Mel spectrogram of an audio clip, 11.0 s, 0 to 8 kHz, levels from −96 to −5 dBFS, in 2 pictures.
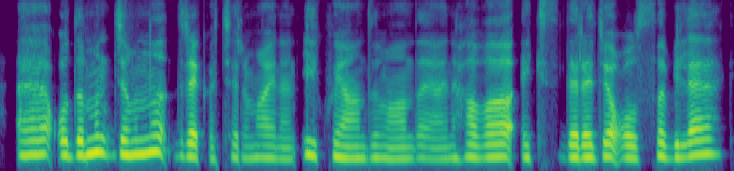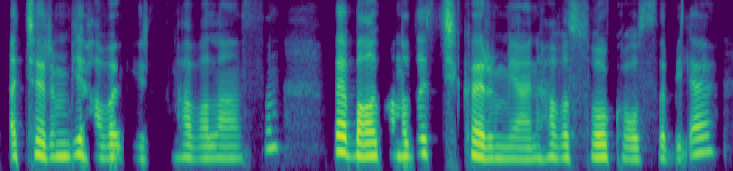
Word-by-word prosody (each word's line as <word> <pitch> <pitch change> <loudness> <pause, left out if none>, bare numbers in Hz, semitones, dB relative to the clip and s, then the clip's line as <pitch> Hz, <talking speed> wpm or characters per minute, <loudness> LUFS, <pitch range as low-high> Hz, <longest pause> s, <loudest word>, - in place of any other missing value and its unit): Eee, 205 +1 +2
odamın 200 +2 +4
camını 210 +1 +3
direkt 180 -3 +2
açarım, 160 +1 -9
aynen. 160 -3 -5
İlk 195 -3 -2
uyandığım 160 -1 -1
anda, 155 +2 -5
yani, 150 +1 -7
hava 175 +1 +2
eksi 170 +1 -9
derece 170 +1 +4
olsa 165 +2 0
bile 205 +4 +2
açarım 185 -1 0
bir 210 0 +1
hava 175 -1 -1
girsin, 155 -4 -16 0.2
havalansın 165 - -7 0.4
ve 240 -4 +7
balkona 185 0 +3
da 220 - +1
çıkarım, 170 -7 0
yani, 150 0 -5
hava 170 +1 -3
soğuk 175 0 -1
olsa 150 +1 -6
bile. 220 +9 -4
175 Hz, 160 wpm, -23 LUFS, 160-195 Hz, 0.4 s, ve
